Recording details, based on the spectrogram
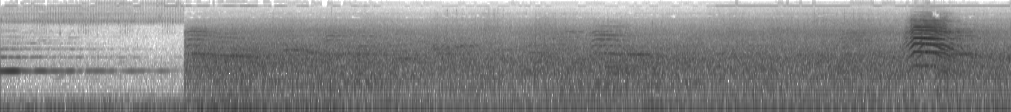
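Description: Seabirds call intermittently at a sea cliff colony of many species, scattered cries over a steady wash of wind or surf, with one louder, nearer squawk toward the end.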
